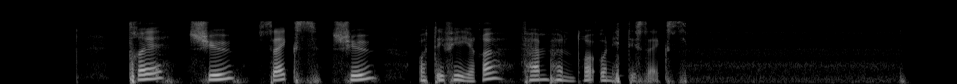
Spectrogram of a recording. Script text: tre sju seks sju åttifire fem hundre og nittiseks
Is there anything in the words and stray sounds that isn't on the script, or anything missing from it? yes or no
no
